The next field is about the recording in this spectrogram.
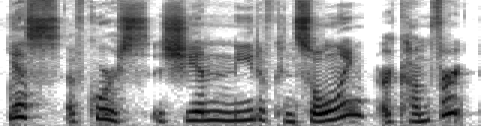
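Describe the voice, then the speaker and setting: A woman's voice: high voice, expressive, moderate pace, darkish tone, slightly rough. A woman voicing an earnest, formal, concerned teenage boy student in a story reading.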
